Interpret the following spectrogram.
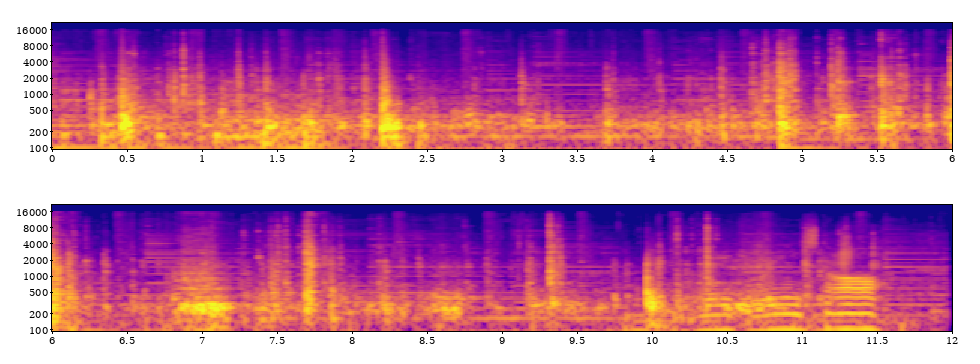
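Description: Plastic ice bin and auger housing parts of a refrigerator ice dispenser clicking and knocking against each other and the workbench as they are handled and laid flat, over soft background music.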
